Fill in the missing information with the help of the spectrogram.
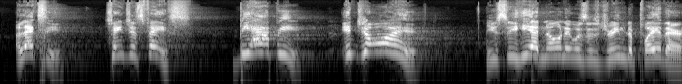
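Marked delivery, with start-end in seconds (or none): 0.1-4.1 higher-pitched, swooping, slow, drawn-out sing-song voice. Telling a church how he came up to a player who was down, in Ricky Rubio's kind of higher-pitched voice. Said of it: "he's got this kind of higher-pitched voice".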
